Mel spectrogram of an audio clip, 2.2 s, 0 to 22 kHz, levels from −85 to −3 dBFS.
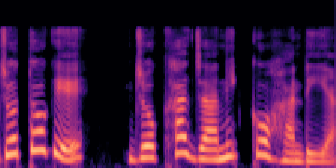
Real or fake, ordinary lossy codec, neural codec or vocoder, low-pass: fake; none; codec, 24 kHz, 3.1 kbps, DualCodec; 10.8 kHz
